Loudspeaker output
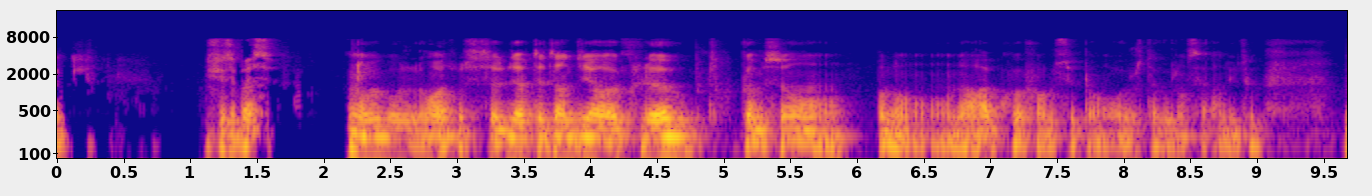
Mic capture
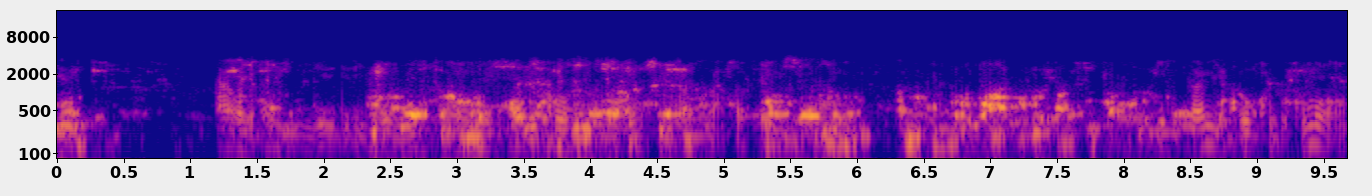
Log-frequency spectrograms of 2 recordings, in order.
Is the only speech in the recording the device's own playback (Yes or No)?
No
